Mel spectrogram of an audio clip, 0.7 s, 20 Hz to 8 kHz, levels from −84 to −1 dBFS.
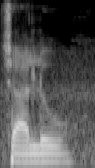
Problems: low volume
